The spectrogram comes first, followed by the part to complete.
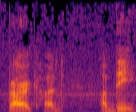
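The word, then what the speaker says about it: Barkhad Abdi: And now I had I have really huge problem pronouncing names of actors, and you said it was Barakat Abdi.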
